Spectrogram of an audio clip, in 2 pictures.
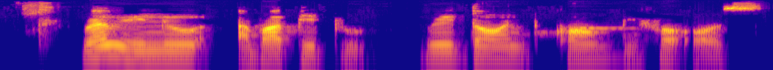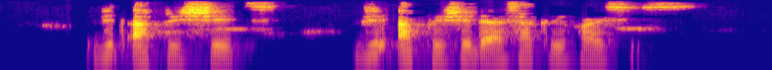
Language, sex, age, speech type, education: Nigerian Pidgin, male, 15-29, spontaneous, tertiary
